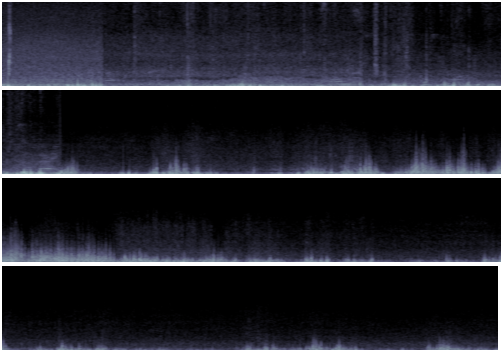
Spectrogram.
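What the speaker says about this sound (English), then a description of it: "It's definitely breezy up here." Wind buffets a microphone on a cruise ship deck, a steady roar and rumble that carries on beneath a person talking.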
